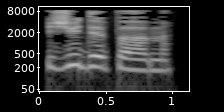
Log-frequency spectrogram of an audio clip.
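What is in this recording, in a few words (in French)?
"jus de pomme", French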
